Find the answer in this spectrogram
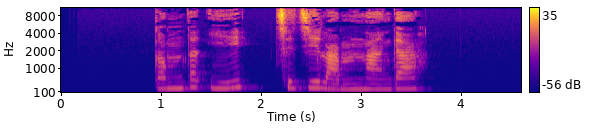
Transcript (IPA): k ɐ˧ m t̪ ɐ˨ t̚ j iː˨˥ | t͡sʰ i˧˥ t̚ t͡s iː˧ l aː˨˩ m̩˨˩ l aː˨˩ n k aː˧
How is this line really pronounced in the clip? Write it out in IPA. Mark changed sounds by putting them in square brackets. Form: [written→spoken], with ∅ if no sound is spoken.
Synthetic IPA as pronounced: k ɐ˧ m t̪ [ɐ˨→ɐ˥] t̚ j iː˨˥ | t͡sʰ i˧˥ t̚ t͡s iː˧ l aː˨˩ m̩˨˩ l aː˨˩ n k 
